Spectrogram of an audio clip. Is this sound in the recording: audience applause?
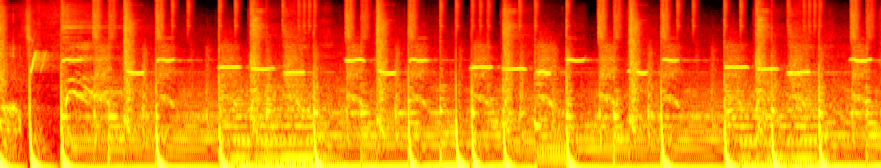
no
